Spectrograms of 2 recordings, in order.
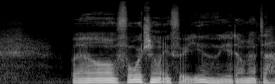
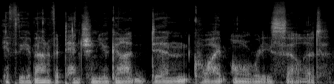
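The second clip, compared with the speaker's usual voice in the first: confiding whisper; 3 semitones lower, 7 dB quieter than usual. Acted. Confiding aside to partner.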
